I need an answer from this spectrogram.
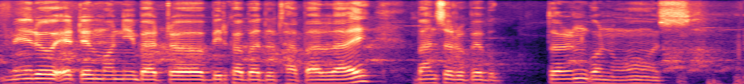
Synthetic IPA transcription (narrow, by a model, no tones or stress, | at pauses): meɾoeʈelmʌnibaʈʌbirkʰʌbad̪ut̪ʰapalajbansʌɾupjʌbuk | t̪ʌɾʌnɡʌrnuɦos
